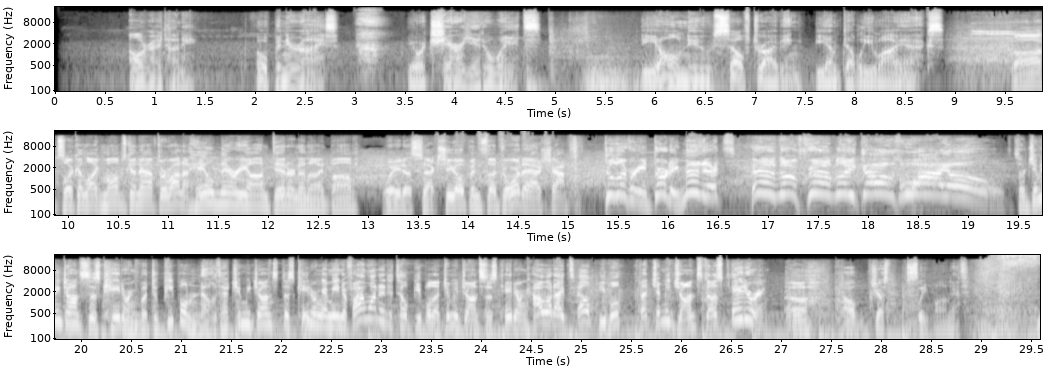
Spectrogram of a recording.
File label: Commercial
